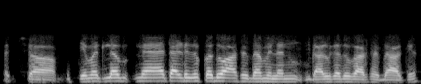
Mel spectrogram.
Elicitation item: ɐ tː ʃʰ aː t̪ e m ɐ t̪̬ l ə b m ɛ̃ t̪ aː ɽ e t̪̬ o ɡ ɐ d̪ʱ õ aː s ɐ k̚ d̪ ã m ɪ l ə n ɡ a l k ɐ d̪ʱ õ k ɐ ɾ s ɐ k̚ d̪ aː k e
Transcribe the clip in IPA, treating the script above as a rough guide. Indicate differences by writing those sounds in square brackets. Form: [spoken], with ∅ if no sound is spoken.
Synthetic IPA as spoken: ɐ tː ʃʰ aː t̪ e m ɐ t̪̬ l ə b m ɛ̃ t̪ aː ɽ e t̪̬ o [k] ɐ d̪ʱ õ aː s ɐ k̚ d̪ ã m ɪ l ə n ɡ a l k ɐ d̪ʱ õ k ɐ ɾ s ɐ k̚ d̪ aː k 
